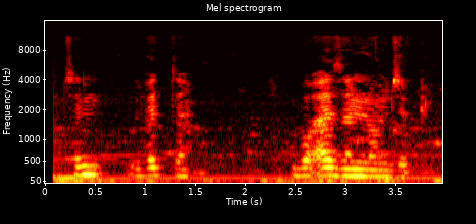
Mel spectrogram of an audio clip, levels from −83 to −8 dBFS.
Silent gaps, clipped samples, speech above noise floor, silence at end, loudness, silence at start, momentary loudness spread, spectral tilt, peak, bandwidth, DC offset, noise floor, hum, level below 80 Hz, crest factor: none; under 0.1%; 22 dB; 0 s; -28 LUFS; 0.1 s; 22 LU; -7 dB/octave; -10 dBFS; 11.5 kHz; under 0.1%; -49 dBFS; none; -44 dBFS; 20 dB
